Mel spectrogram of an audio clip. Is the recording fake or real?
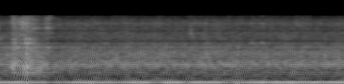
fake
